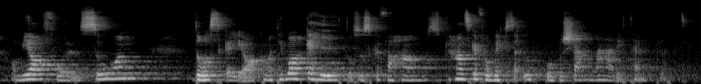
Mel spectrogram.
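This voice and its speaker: A woman preacher giving a conversational devotional talk that retells a Bible story, with fillers and restarts. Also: on the high side. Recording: echoey hall with long reverb.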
